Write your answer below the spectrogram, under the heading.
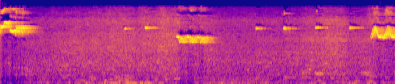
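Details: Siberian blue robin song with thin high whistled notes spaced across the recording, a short buzzy trill near the middle and a louder trilled burst at the end, over low background noise.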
